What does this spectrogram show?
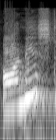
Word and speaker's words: honest: तो कुछ बच्चे कहेंगे कि यहाँ जो यूज होगा वो ए एन का यूज होगा, बिकॉज इसका जो फर्स्ट वर्ड है वो उसका प्रोनाउंसिएशन ओ होता है, ऑनेस्ट।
